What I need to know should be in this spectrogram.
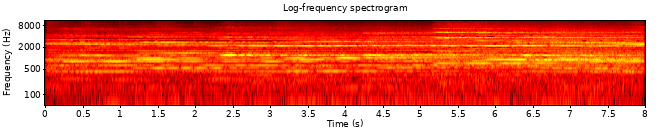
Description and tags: Scary eerie halloween sound
eerie, halloween, scary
